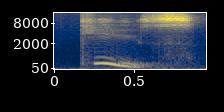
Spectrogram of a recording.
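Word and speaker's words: quays: and loaded or unloaded remember it is pronounced as keys the moon has a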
